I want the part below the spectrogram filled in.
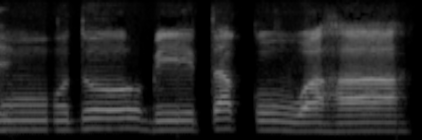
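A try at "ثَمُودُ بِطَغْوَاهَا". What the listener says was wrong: এখানে দালটা টান হয়ে যাচ্ছে। কাযযাবাত সামুদু বিতগওয়াহা। বিতগওয়াহা। এখানে এখানে কি কায়দা হবে বলুন তো ভাই, ও সাকিনের ডান দিকে পেশ এসছে। জি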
